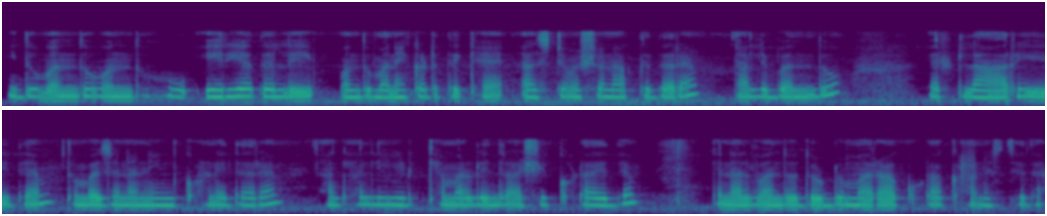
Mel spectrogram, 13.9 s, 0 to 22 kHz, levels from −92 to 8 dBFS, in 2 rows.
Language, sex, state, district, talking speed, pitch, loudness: Kannada, female, Karnataka, Dharwad, 140 wpm, 250 Hz, -36 LUFS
